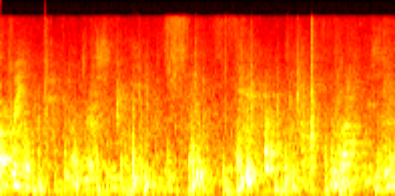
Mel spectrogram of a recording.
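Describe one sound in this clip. Footsteps tread on a wooden floor.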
